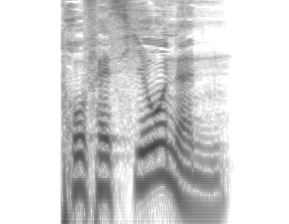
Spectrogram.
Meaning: plural of Profession
- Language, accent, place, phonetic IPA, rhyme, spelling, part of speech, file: German, Germany, Berlin, [pʁofɛˈsi̯oːnən], -oːnən, Professionen, noun, De-Professionen.ogg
